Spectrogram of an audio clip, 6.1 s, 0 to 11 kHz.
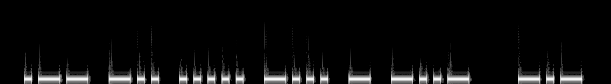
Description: Morse code, heard as a keyed tone, about 17 wpm, 700 Hz. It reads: WD5BTX K
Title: Speed-Racing Common QSO Phrases - 17wpm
